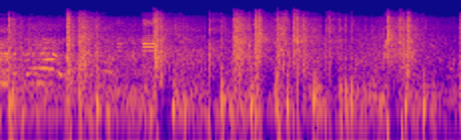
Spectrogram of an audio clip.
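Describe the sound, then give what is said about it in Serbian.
Gunfire recorded at night on Istanbul streets during military unrest, with tanks out and shots fired at civilians: many sharp, loud bangs in irregular bursts and clusters, with voices in the background. “Zvuci koje čujete, zvuci pucnjave, zabeleženi su noćas na ulicama Istanbula.”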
